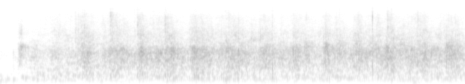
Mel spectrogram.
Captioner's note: audience applauding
